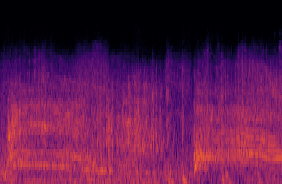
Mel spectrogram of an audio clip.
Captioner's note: growling; roaring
